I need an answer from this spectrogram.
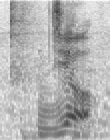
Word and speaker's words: yo: start pronounce in Spanish in Spanish I IV say Jo Jo is why oh but we cannot say you but we say Jo Jo Jo and Nexus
